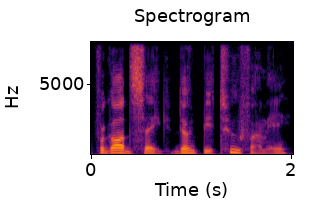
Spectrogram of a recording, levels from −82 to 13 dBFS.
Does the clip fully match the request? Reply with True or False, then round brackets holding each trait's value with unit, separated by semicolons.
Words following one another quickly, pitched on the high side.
False (210 wpm; 125 Hz)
